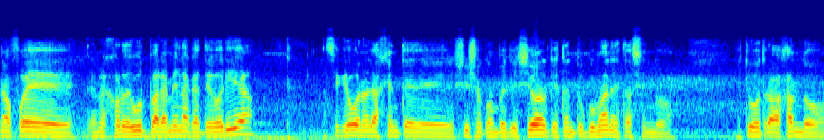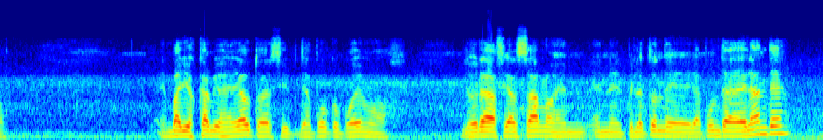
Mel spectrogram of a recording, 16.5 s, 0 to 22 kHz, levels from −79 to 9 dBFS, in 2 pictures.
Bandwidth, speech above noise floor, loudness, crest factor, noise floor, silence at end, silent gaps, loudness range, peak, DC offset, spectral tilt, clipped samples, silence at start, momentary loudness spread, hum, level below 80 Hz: 8.8 kHz; 25 dB; -16 LUFS; 16 dB; -41 dBFS; 0 s; none; 4 LU; 0 dBFS; under 0.1%; -6.5 dB/octave; under 0.1%; 0 s; 14 LU; none; -44 dBFS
